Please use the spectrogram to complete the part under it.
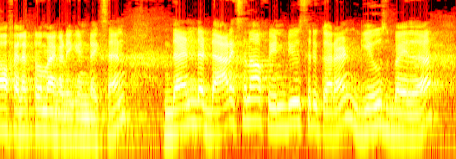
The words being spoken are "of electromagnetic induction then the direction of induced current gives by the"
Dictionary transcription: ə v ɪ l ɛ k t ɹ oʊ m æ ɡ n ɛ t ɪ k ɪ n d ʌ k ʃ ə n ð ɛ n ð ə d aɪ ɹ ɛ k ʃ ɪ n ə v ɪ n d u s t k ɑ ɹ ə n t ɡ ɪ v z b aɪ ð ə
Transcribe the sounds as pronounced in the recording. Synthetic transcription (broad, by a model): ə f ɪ l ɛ k t ɹ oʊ m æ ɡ ɛ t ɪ k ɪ n d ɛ k s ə n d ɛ n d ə d aɪ ɹ ɛ k ʃ ɪ n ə f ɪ n d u s t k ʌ ɹ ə n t ɡ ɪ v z b aɪ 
